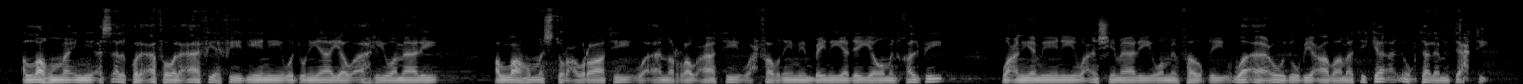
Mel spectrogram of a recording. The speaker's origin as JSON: {"language": "Arabic", "country": "Saudi Arabia", "said": "فمثلا عندنا في المملكة العربية السعودية الوقت ما بين المغرب والعشاء"}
